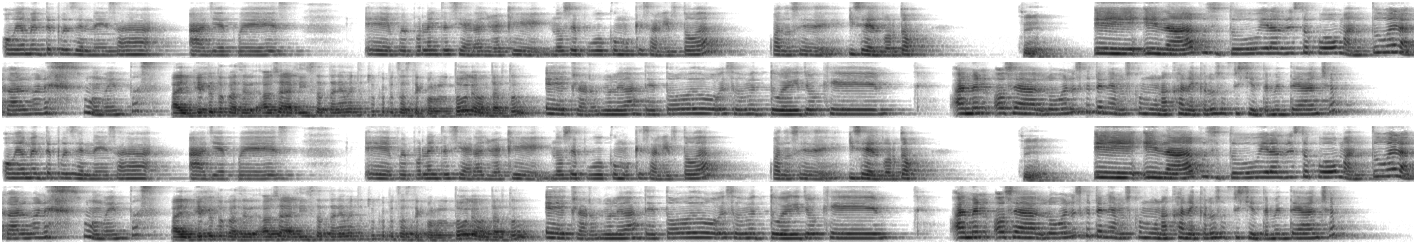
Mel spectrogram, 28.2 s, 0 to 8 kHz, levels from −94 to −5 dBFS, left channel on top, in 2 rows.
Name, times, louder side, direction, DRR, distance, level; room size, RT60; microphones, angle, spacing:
voice 1, 0.0-1.5 1.9-2.8 3.6-7.1 7.7-9.2 10.9-15.7 19.6-23.0 23.6-27.5, right 1 dB, 15° right, 7 dB, 1.1 m, -25 dB
voice 2, 15.8-19.4, equal, 10° left, 3 dB, 1.4 m, -22 dB
14.5 x 8.2 x 5.0 m, 0.70 s
head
